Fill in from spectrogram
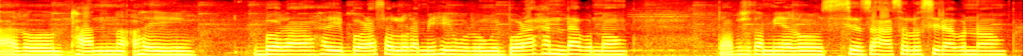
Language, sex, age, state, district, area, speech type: Assamese, female, 45-60, Assam, Barpeta, rural, spontaneous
